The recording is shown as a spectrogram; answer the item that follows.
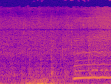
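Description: A low rumble of handling noise about half a second in, then a woman humming one steady note for most of a second near the end.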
